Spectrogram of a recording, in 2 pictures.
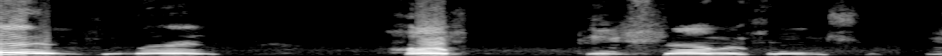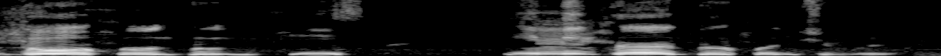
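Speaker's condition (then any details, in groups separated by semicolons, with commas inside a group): Traumatic brain injury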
